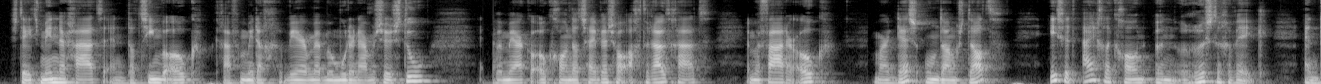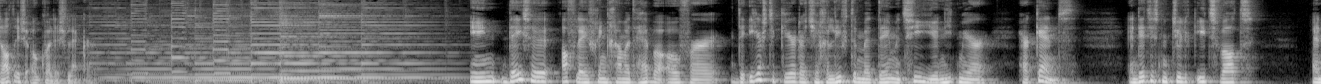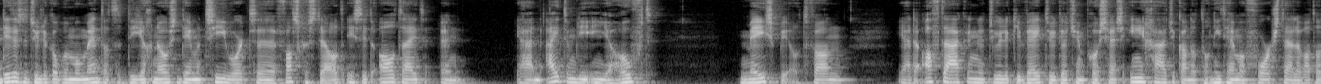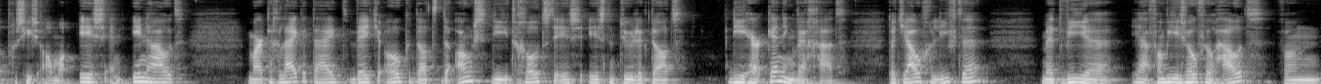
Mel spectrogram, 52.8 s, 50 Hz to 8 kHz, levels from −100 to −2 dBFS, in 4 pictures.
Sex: male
